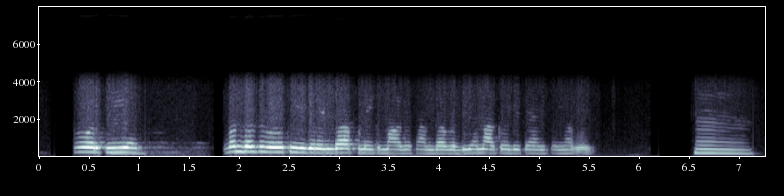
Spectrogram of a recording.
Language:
Punjabi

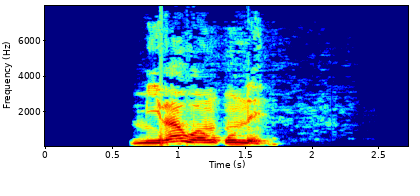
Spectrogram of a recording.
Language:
Basaa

